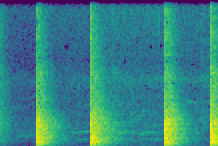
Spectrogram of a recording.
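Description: Knife chopping raw eel on a round wooden chopping block: three sharp chops, a little over half a second apart.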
